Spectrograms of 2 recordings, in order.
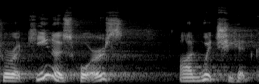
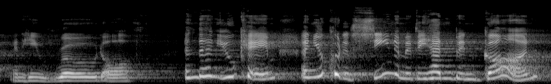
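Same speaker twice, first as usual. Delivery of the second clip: high, tense, breathless telling; a frightened girl blurting out what happened; upset young girl; 8 semitones higher, 5 dB louder than usual. A narrator's reading. Turakina's long upset account.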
